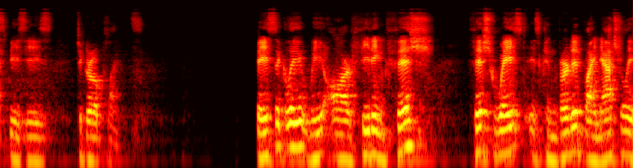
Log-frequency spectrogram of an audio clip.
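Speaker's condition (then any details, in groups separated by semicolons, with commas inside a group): No condition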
